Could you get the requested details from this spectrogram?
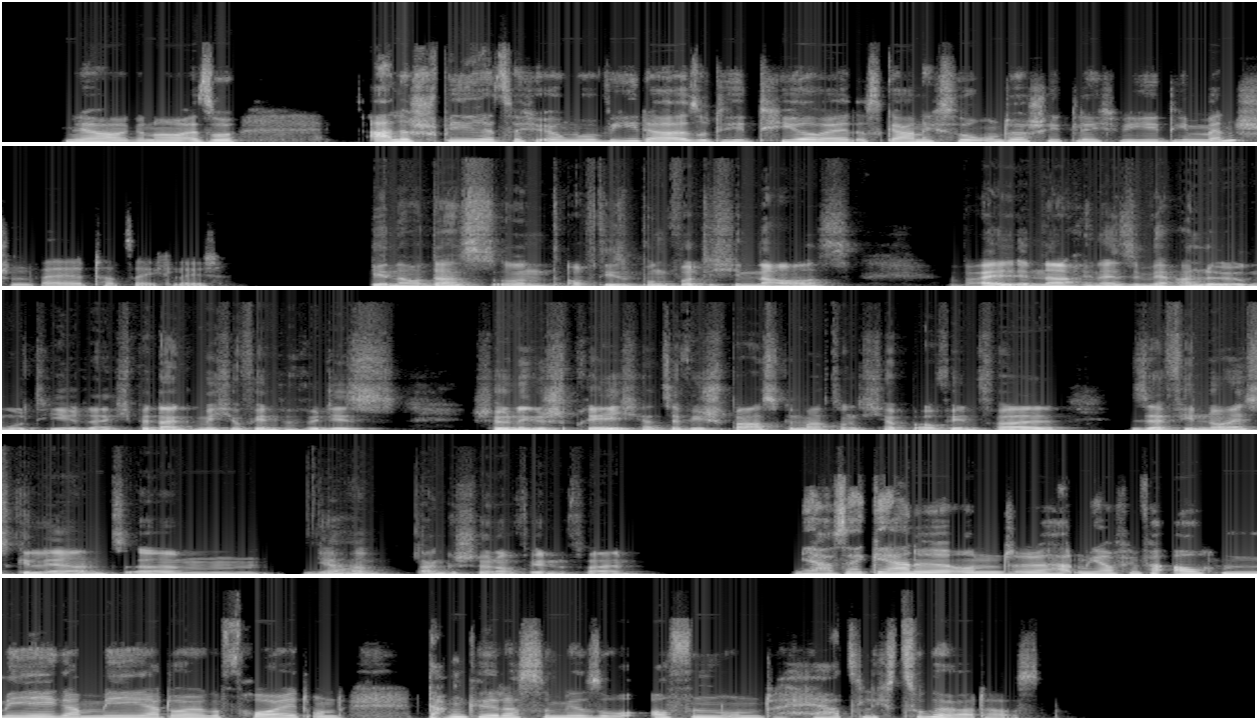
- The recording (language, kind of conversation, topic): German, podcast, Erzähl mal, was hat dir die Natur über Geduld beigebracht?
- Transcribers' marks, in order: stressed: "mega mega"; stressed: "danke"; stressed: "herzlich"; other background noise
